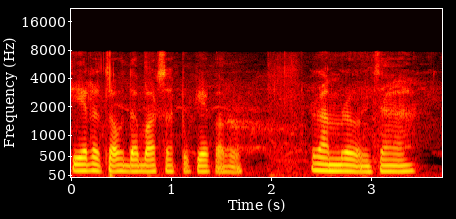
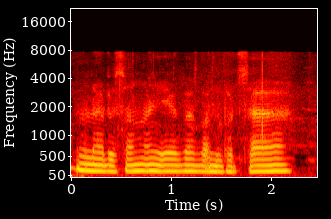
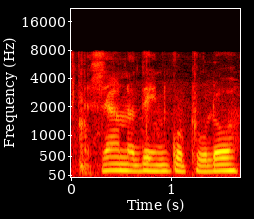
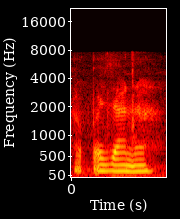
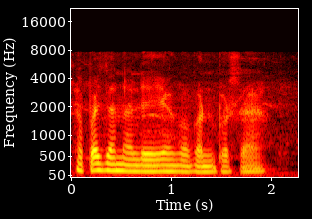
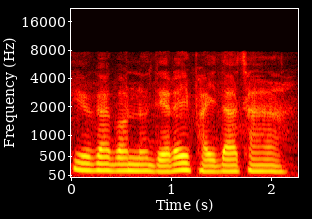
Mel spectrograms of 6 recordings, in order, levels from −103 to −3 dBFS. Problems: constant background noise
